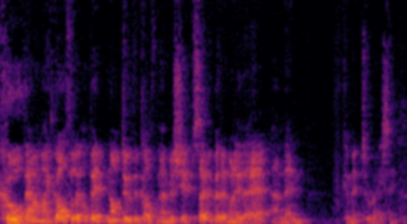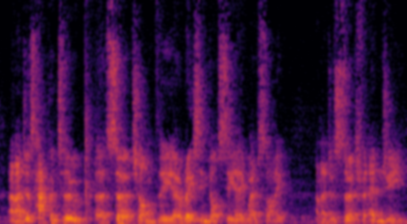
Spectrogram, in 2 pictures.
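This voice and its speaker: Audible room echo and noticeable background noise surround a man speaking with a British accent. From Britain (Yorkshire). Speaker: amateur vintage racer. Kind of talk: casual interview. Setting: home garage. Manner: halting, many fillers.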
